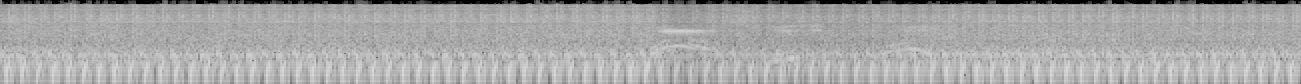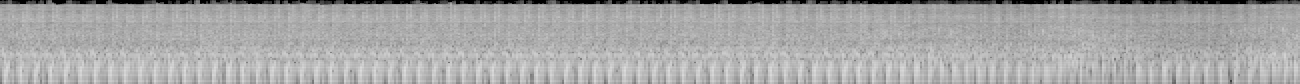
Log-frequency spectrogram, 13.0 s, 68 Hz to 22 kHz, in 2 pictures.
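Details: 1987 John Deere SX75 lawn tractor, first run, on battery charger: even, steady single-cylinder putter at idle, about three beats a second, no misses or surging; normal idle.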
